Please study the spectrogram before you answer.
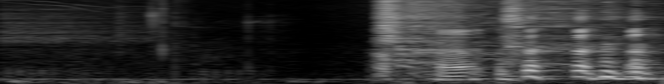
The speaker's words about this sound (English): Penny, get out of here. It's just the cat, everybody.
